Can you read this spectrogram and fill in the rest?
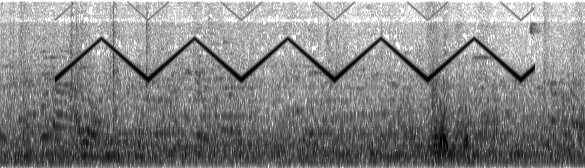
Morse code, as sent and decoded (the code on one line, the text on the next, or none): none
